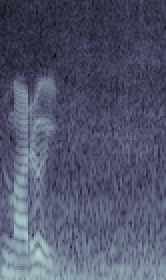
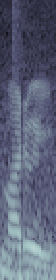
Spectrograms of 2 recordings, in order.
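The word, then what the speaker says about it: マルイ: name of that shopping mall right it's actually pronounced marui and maru marui means like circle or round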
